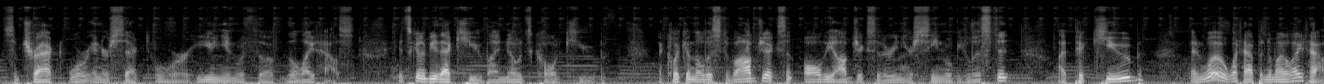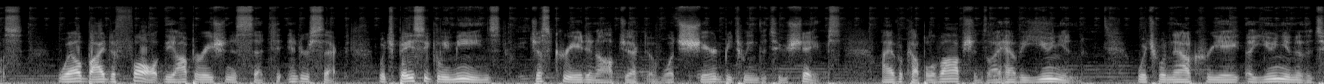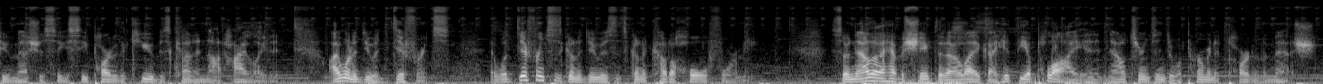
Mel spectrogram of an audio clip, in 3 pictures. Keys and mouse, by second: 6.4-8.2 drag, 22.0-23.8 drag, 25.6-28.8 middle drag, 29.2-30.9 drag, 31.8-34.3 middle drag, 37.5-39.4 drag.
